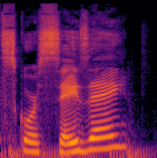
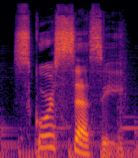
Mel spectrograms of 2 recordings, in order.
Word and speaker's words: Scorsese: it's unfortunate that many don't understand the correct pronunciation of his last name people often go with Scorsese Scorsese or even scorer Stacy but his inner circle knows the truth just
